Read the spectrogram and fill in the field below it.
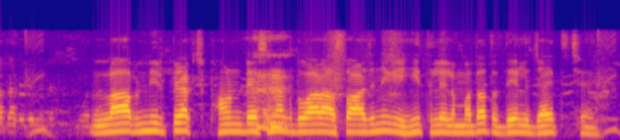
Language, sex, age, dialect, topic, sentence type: Maithili, male, 18-24, Bajjika, banking, statement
